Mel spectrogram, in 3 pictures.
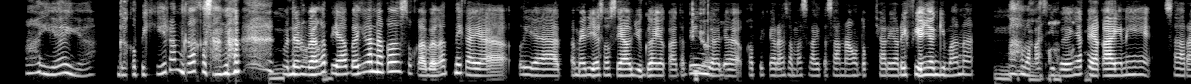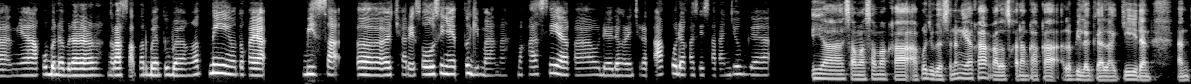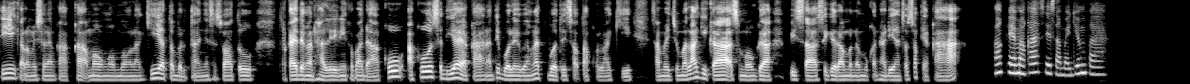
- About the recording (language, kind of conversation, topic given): Indonesian, advice, Bagaimana caranya memilih hadiah yang tepat untuk orang lain?
- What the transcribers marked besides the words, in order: laughing while speaking: "ke sana"; in English: "reach out"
